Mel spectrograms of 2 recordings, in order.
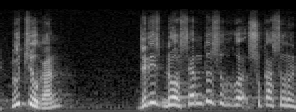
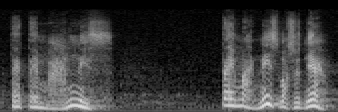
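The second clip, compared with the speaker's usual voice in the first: puzzled echo; 5 semitones lower, slower than usual. Retold or imitated. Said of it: "kan aneh".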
